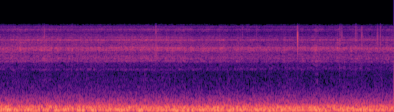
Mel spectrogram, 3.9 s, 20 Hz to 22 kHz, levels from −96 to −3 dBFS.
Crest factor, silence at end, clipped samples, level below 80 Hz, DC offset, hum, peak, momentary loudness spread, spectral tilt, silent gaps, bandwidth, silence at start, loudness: 20 dB; 0 s; under 0.1%; -40 dBFS; under 0.1%; none; -8 dBFS; 1 LU; -5.5 dB/octave; none; 9.2 kHz; 0 s; -30 LUFS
